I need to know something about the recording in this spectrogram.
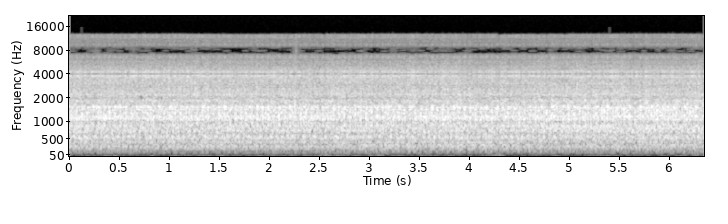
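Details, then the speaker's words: Camry or Hyundai engine after reassembly and coolant top-up, warmed and settling; even quiet idle with soft steady hum and hiss, no ticking or missing, running well with no sign of head damage. "settle down oh it's good it's running well and doesn't show any signs of head trauma"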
